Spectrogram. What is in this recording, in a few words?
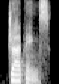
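"trappings", Indian English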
